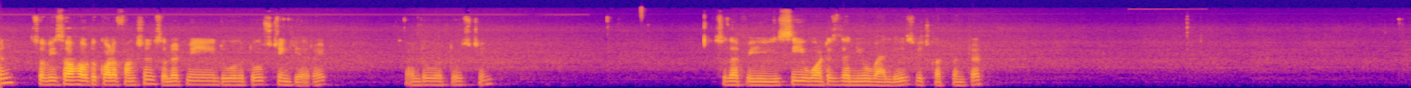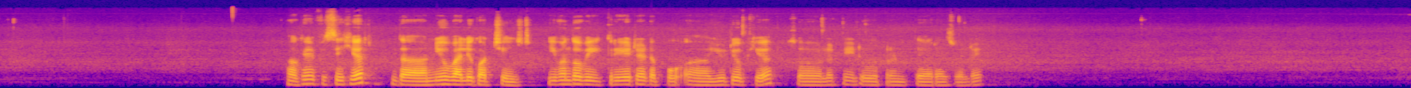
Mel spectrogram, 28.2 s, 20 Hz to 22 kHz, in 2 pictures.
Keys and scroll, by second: 8.8 super+r, 14.1 alt+Return, 25.6 Return, 27.1 Return, 27.2 super+r.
